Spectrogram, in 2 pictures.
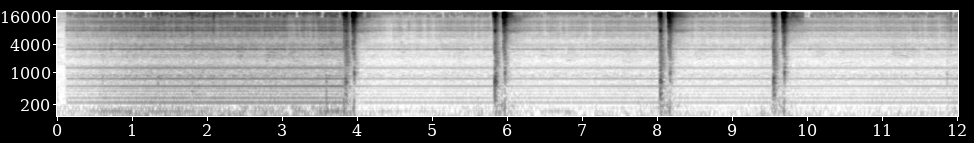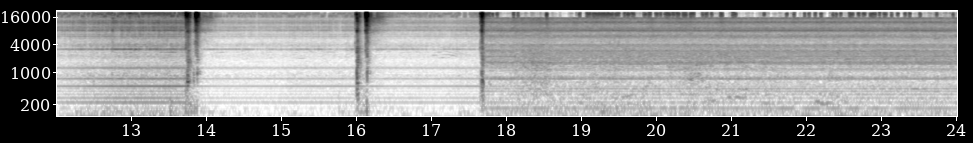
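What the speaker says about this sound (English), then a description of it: "I'm going to go down here and just go absolutely staple crazy" A staple gun fires repeatedly while fixing wire mesh to a wooden chicken coop frame, about nine sharp, loud snaps spaced a couple of seconds apart over a steady hum, with no talking.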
